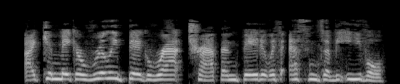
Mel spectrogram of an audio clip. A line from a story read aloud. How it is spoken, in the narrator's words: Thistle growled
